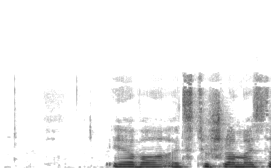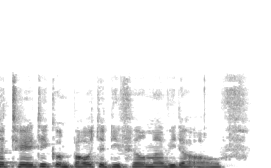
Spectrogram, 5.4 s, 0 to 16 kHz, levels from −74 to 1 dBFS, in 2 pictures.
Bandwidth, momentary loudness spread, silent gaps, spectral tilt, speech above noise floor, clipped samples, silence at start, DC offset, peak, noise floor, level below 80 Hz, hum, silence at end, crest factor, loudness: 9.4 kHz; 9 LU; none; -5.5 dB/octave; 40 dB; under 0.1%; 1.05 s; under 0.1%; -6 dBFS; -61 dBFS; -64 dBFS; none; 0.25 s; 14 dB; -21 LUFS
